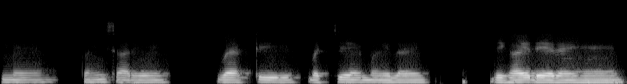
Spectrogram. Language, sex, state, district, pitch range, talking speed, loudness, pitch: Hindi, male, Uttar Pradesh, Shamli, 100-105 Hz, 95 wpm, -17 LUFS, 105 Hz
